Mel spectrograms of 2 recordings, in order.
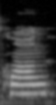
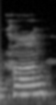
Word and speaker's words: Kuang: Now that's Babel by R.F. Kuang or Kong. I've heard it both pronunciations.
